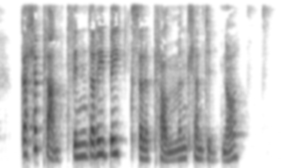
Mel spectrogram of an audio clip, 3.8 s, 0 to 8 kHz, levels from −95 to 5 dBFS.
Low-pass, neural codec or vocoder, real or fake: 7.2 kHz; none; real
